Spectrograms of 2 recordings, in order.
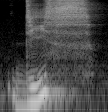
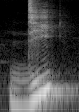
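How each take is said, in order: First: It ends with an audible s sound. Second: It ends on the vowel with no s. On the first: The number stands alone. "this is the way we pronounce when the number ten is alone" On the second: The number comes before another word. "is pronounced di"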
